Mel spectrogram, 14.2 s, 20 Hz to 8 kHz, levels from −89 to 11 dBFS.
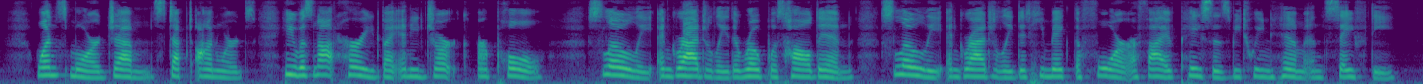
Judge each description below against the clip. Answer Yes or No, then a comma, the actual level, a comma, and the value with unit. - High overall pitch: Yes, high, 205 Hz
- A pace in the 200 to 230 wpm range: No, average, 155 wpm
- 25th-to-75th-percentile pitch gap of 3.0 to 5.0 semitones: No, narrow, 2.6 semitones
